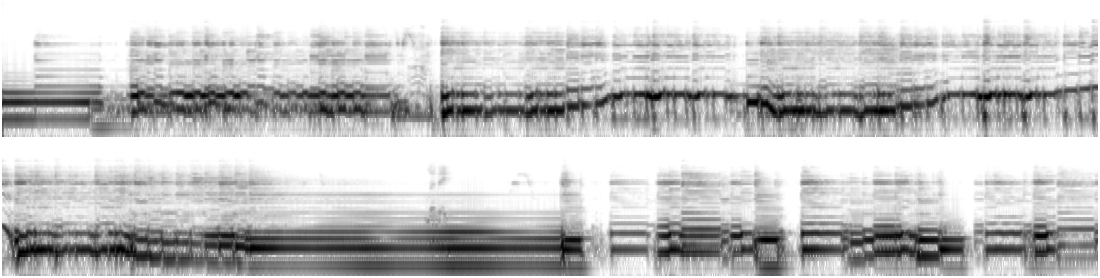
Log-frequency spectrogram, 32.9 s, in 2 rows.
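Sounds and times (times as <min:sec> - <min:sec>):
distorted electric guitar through a wah pedal: 0:00.0 - 0:32.8.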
